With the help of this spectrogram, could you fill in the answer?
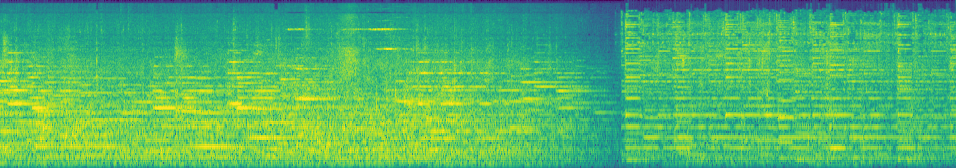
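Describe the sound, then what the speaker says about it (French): Carillon bells in Bruges ring out a melody, many tuned bells sounding together and overlapping in a dense, resonant wash, with a brief break partway through. "Ce que vous entendez maintenant, c'est le carillon."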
